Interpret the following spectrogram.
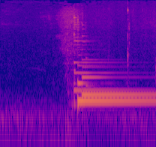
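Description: Ukulele: after a second of near silence, one chord is strummed about a second in and left to ring, slowly fading.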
